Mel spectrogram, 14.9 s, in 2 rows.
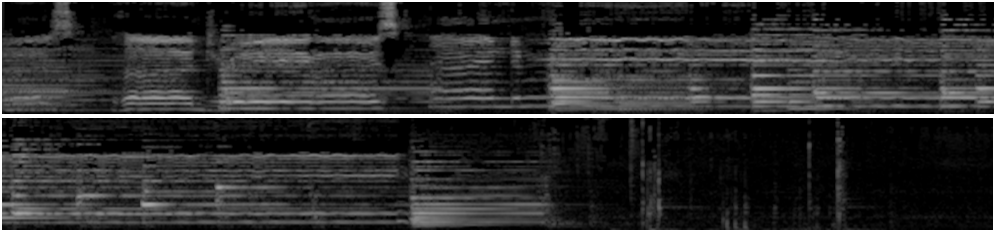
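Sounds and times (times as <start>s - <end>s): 
alto choir singing: 0.0s - 11.4s.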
